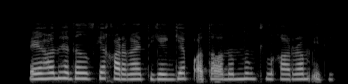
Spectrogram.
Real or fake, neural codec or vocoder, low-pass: real; none; 7.2 kHz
